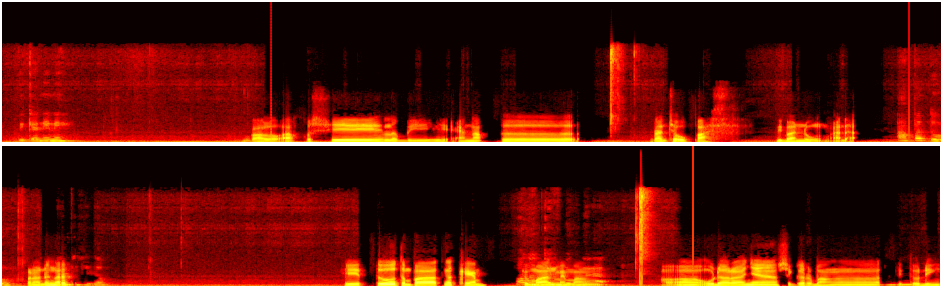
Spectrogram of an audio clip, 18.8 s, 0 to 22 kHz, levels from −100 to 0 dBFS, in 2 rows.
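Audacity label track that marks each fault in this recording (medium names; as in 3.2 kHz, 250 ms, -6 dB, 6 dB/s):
2.690000	2.690000	dropout 2.2 ms
9.070000	9.070000	pop -17 dBFS
16.300000	16.300000	pop -9 dBFS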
